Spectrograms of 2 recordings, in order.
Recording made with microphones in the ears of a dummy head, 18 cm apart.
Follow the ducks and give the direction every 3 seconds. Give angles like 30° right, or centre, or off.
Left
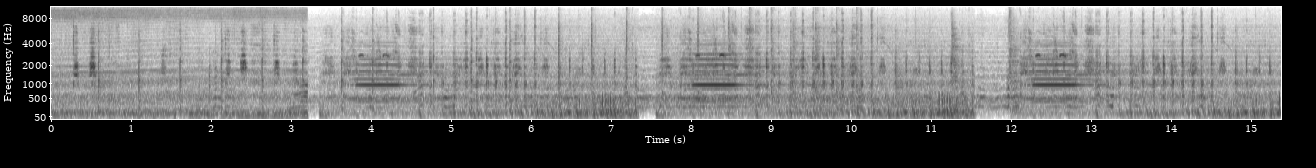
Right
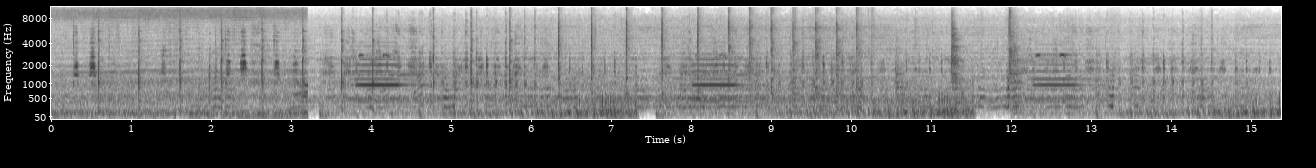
10° right, centre, 20° left, 40° left, 40° left.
